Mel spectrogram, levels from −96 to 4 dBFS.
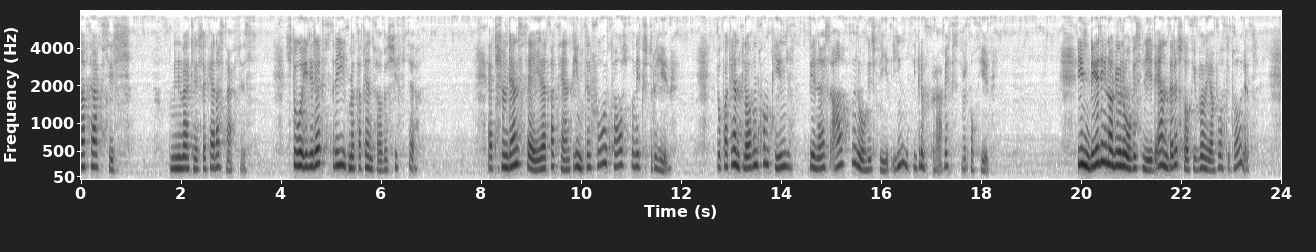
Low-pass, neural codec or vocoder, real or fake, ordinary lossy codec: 7.2 kHz; autoencoder, 22.05 kHz, a latent of 192 numbers a frame, VITS, trained on one speaker; fake; none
